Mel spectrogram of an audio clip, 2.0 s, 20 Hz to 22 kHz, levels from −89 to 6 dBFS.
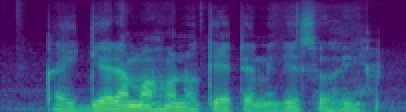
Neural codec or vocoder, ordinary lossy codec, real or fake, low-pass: codec, 44.1 kHz, 7.8 kbps, Pupu-Codec; none; fake; none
